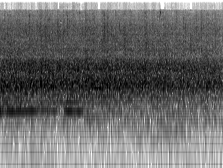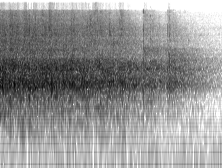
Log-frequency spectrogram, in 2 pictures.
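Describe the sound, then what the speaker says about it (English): Graduation ceremony audience breaks into sustained applause, a broad, even roar of clapping that gradually fades out over several seconds. "A round of applause"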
